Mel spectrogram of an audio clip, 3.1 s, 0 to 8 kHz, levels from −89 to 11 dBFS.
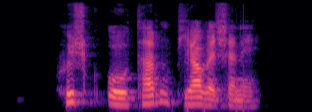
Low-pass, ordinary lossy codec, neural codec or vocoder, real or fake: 7.2 kHz; AAC, 48 kbps; none; real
